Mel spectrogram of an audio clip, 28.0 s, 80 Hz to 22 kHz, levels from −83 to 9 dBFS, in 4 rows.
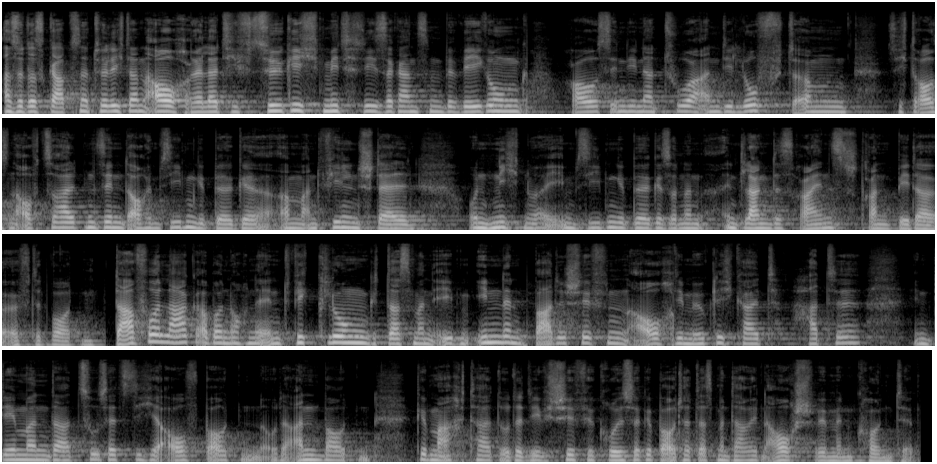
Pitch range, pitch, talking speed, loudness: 155-185 Hz, 175 Hz, 175 wpm, -22 LUFS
